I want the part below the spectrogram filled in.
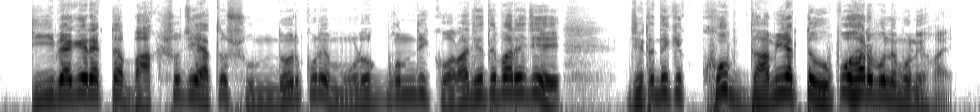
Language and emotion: Bengali, surprised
